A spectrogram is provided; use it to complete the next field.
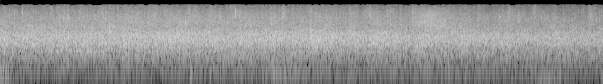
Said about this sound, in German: Vielleicht nochmal ein Applaus für die beiden.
